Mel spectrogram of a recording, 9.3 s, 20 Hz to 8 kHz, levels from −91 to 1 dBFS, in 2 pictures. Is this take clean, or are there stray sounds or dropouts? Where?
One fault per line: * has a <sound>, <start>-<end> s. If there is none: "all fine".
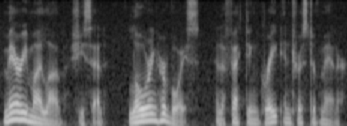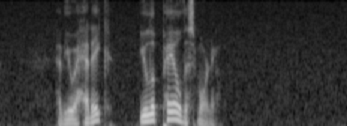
all fine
